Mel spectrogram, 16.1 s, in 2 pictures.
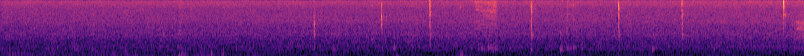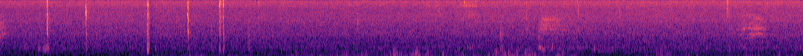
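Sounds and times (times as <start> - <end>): steady hiss: 0.0 - 16.0
chewing with lip smacks: 7.8 - 10.4.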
